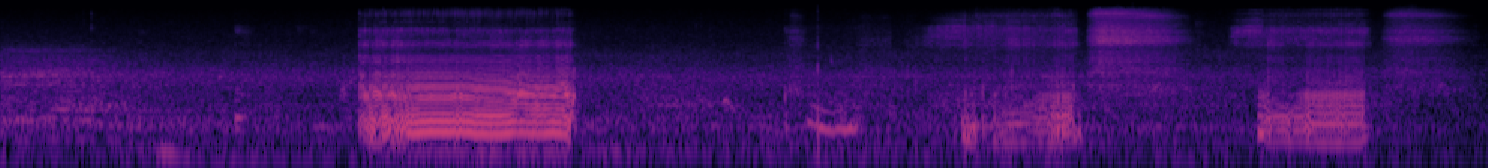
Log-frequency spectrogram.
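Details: Black pug snoring, with a loud harsh rattling snore of about two seconds, then quieter wheezy breaths and several shorter snuffling snores with hissy high tones.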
